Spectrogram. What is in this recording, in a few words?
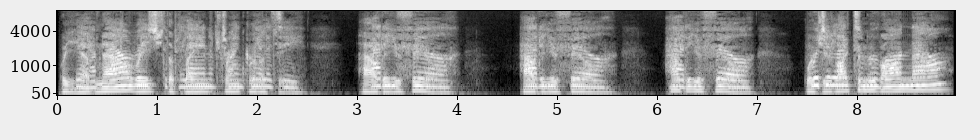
two voices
